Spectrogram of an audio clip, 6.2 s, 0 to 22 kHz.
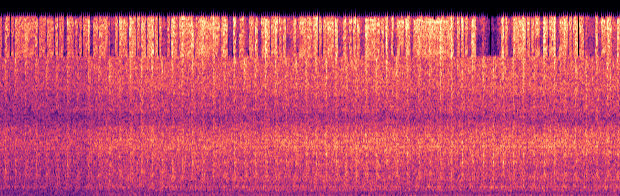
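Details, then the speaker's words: Freshly rebuilt Chrysler 440 V8 idling after removing and cleaning the lifters, lifters possibly not yet pumped up: steady, fast, light ticking over the rumble, now seemingly two lifters chattering; owner suspects lifters or a cam lobe. "that's say it sounds like we got two in there now not one chattering away"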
